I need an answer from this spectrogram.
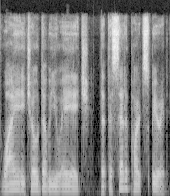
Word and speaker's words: Yahowah: considered the fact that God's name is pronounced y wah that the set aart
